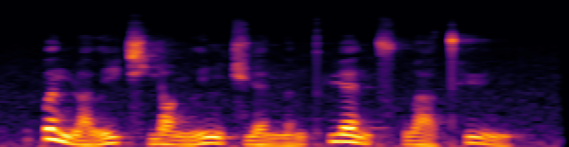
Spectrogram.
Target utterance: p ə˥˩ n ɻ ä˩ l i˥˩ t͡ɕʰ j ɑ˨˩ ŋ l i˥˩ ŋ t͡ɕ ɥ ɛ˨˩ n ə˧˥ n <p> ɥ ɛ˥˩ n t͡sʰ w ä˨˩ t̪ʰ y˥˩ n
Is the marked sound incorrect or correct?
incorrect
